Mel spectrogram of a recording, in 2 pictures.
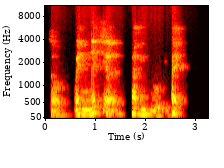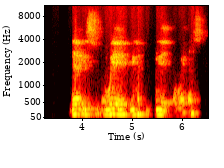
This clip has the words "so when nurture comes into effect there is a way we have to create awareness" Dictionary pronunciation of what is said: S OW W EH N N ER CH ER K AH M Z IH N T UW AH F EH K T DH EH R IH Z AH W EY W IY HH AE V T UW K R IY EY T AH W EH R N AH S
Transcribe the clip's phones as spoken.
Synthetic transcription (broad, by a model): S OW W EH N N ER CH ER K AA M IH N T UW AH F EH K T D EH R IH S AH W EY W IY HH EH F T UW K R IY EY T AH W EH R N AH S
